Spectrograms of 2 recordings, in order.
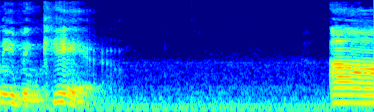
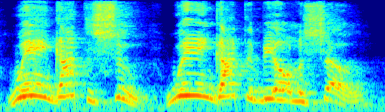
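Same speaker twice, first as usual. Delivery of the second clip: mock loud woman; 5 semitones higher, 6 dB louder than usual. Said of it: "she started talking about".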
